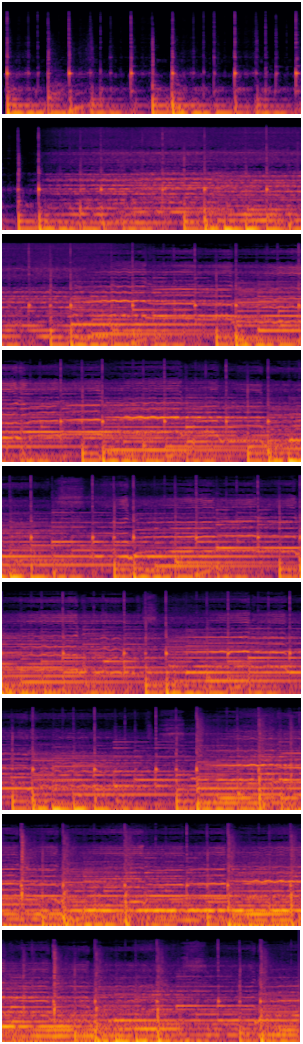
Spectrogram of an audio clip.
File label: Ballroom Rumba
